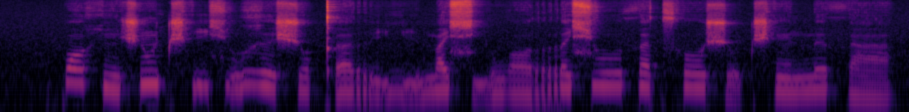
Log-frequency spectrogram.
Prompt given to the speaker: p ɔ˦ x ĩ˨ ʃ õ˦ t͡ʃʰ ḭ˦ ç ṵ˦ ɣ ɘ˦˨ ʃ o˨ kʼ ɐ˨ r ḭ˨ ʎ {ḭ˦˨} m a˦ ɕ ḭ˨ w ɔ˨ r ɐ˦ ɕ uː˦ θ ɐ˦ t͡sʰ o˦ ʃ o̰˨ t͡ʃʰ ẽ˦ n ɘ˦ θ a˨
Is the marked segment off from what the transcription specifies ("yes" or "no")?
yes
